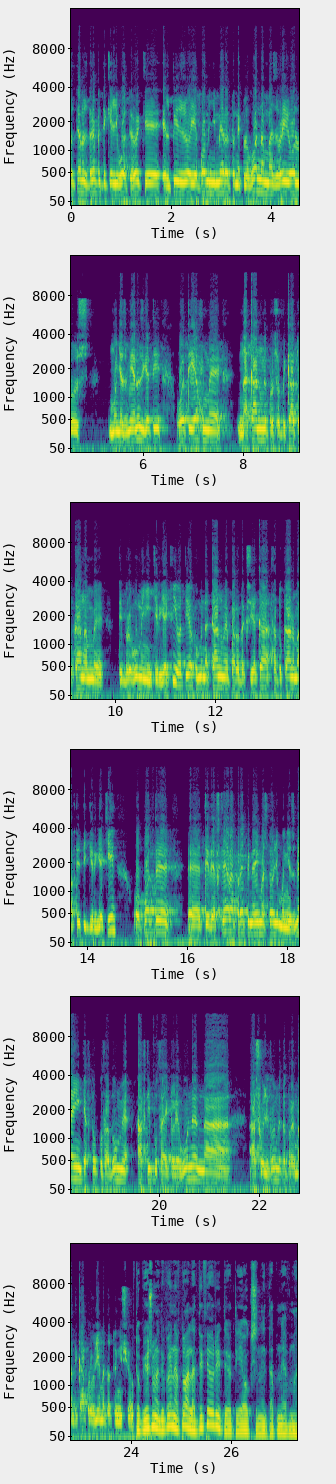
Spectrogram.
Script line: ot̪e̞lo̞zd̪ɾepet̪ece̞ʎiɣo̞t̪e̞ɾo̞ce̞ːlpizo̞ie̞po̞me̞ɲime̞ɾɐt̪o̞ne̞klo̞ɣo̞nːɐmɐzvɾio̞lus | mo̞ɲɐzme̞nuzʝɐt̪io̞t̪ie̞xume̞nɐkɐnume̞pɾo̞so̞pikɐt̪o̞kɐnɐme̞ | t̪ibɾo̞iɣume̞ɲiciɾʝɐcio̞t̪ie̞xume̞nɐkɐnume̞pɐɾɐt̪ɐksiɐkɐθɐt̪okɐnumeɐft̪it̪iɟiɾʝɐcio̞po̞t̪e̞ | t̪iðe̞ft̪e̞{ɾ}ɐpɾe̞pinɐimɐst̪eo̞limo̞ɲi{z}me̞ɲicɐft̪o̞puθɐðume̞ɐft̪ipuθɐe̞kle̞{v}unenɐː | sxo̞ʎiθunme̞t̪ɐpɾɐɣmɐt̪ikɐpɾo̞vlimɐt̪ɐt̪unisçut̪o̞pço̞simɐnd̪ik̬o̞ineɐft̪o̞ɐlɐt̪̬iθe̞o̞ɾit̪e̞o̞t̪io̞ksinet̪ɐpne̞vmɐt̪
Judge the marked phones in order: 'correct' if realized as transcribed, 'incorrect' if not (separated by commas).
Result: correct, correct, incorrect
